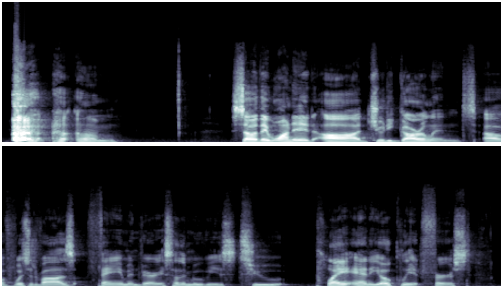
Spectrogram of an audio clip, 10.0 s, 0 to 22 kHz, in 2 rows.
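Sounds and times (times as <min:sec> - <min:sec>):
person coughing with throaty hacks: 0:00.0 - 0:01.2
speech: 0:00.6 - 0:01.2, 0:02.4 - 0:09.8.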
